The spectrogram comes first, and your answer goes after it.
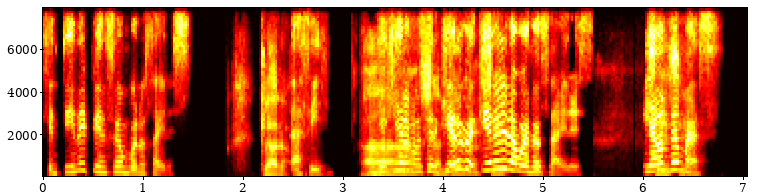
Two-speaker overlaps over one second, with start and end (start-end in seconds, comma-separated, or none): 3.2-4.7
